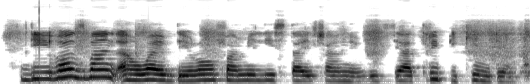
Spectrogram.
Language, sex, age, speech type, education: Nigerian Pidgin, female, 15-29, spontaneous, tertiary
